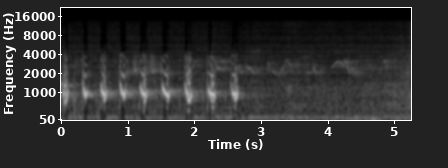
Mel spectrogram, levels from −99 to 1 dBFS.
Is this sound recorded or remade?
remade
